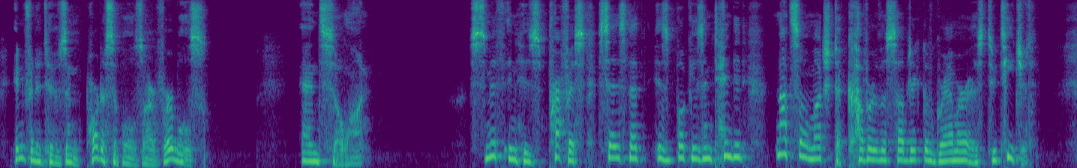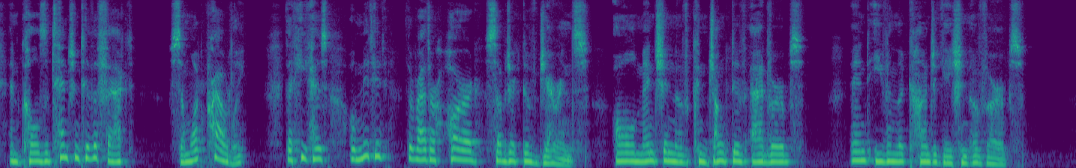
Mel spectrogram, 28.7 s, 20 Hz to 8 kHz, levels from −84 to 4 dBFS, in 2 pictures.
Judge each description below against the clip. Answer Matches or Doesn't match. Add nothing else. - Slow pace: Matches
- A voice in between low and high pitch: Matches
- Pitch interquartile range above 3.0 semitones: Matches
